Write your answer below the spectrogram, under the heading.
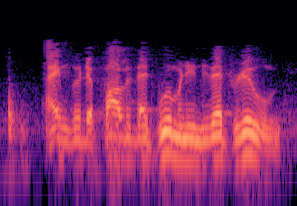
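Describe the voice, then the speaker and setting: A man's voice: medium pitch, steady tone, fast, slight background noise, natural voice. An actor playing a skinny, jittery little English gunman who barks menacing orders in an old-time radio drama. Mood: threatening, jittery. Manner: menacing, barking curt orders. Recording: dull, muffled old radio recording.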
